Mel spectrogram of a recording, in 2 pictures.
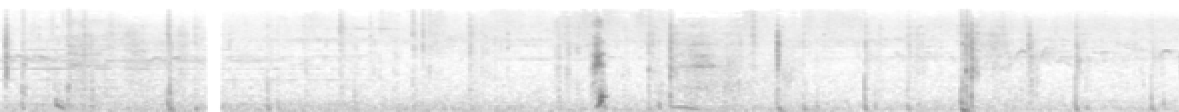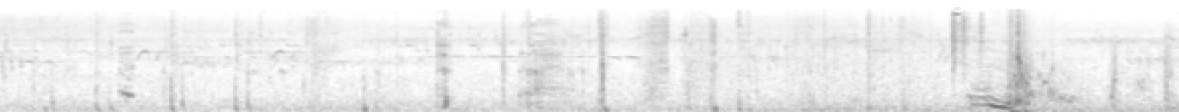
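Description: Footsteps fall on stone and rock.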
